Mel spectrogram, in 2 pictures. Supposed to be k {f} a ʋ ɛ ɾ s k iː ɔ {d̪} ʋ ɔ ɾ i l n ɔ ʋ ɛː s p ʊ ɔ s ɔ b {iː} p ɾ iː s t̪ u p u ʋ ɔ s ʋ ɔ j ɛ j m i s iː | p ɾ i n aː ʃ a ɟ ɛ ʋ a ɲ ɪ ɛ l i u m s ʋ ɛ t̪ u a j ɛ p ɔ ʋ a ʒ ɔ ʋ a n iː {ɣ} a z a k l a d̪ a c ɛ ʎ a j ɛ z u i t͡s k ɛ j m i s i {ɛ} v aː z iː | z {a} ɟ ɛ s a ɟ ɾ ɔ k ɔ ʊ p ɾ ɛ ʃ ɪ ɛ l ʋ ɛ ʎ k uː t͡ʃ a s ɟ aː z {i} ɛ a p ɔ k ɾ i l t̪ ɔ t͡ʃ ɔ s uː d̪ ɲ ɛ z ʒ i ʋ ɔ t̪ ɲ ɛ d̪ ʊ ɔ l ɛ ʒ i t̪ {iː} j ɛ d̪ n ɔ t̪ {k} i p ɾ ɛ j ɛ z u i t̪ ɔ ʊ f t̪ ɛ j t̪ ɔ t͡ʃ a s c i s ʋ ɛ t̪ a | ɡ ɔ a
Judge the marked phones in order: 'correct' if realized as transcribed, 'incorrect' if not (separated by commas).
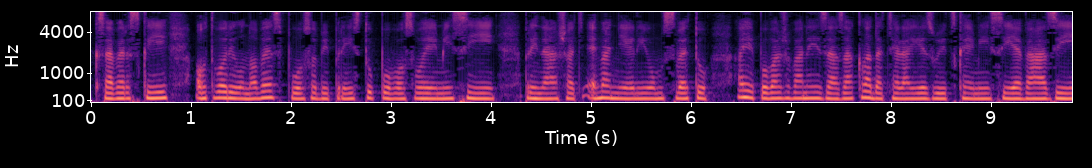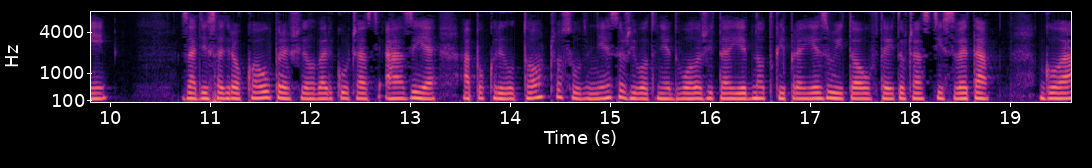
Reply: incorrect, incorrect, incorrect, incorrect, correct, correct, correct, incorrect, correct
